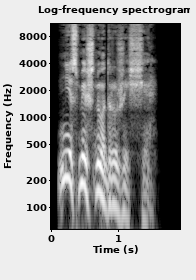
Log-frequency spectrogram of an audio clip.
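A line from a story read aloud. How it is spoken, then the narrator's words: Calm reply. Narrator (Russian): спокойно ответил Шилов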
